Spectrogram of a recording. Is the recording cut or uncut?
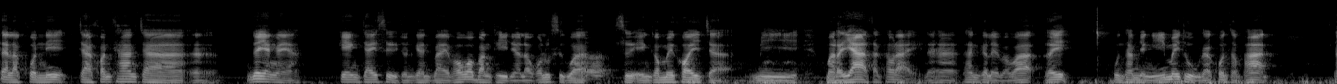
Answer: uncut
